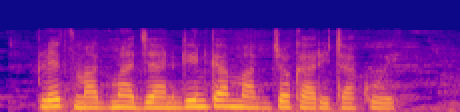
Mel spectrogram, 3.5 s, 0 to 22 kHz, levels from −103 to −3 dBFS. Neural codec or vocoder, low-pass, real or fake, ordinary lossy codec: none; 7.2 kHz; real; none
